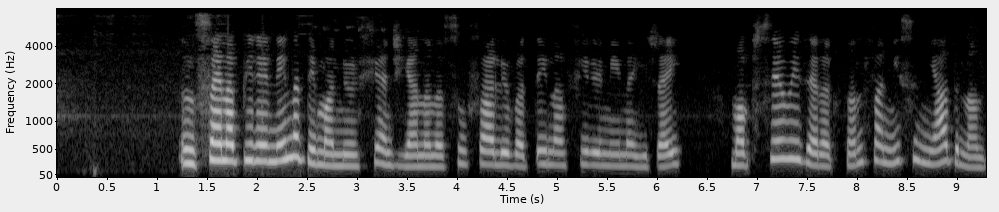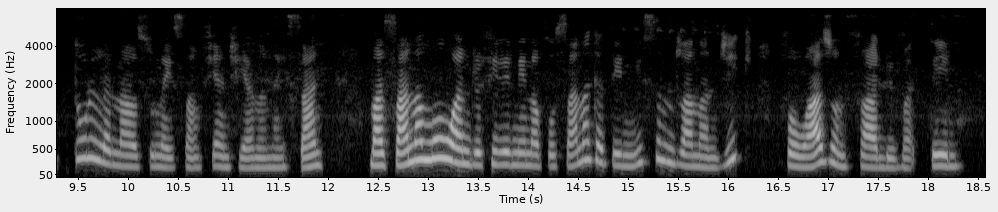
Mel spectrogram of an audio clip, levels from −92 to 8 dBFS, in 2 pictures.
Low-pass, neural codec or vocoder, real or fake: 7.2 kHz; none; real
